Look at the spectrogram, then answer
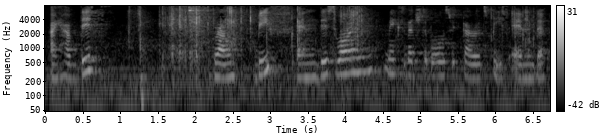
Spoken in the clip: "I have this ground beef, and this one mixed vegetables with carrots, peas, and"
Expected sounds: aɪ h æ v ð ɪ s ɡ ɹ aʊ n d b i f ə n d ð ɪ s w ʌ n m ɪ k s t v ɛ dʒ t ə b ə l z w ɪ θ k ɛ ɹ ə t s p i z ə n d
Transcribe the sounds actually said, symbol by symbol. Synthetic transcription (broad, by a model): aɪ h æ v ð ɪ s ɡ ɹ aʊ n d b i f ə n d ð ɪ s w ʌ n m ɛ k s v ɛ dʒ t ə b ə l s w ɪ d k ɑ ɹ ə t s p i s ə n d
